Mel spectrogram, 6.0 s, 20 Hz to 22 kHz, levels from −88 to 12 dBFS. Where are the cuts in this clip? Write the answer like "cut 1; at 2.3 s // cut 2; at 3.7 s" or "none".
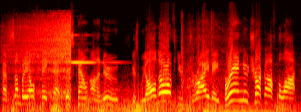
cut 1; at 2.5 s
